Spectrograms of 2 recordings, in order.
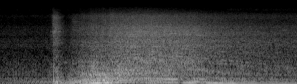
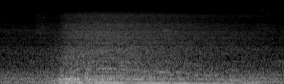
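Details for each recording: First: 2003 Nissan Altima 2.5S four-cylinder automatic with P1102 and poor idle, snap throttle test: revs rise sluggishly and fade with hesitation, MAF voltage erratic; failing mass air flow sensor. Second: 2003 Nissan Altima 2.5S four-cylinder automatic after the mass airflow sensor was replaced for rough idle and a P1102 code: a sharp throttle snap with revs climbing cleanly and settling smoothly. MAF signal reaches about 4 volts; normal response.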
